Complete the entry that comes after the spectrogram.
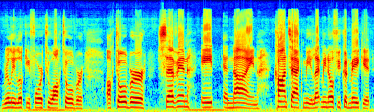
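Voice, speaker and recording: A man with a fairly high, clean and smooth voice talks informally, as a vlogger does to viewers. His delivery is casual and enthusiastic. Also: steady tone, normal speed, fairly bright tone, dry recording. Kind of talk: casual chat to camera.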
